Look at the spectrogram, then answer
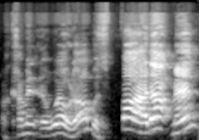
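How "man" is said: ordinary talk, nothing marked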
